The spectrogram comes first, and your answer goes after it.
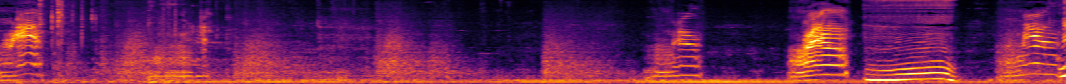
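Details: House cat meowing insistently, several loud, bending meows in quick succession in the last few seconds, after a stretch of a person talking gently over a low electrical hum.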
